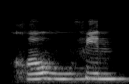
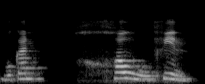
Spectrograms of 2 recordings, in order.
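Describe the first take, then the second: First: The middle sound is soft, with no added pressure. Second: The middle sound has an added push of pressure. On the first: The speaker calls it right. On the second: The speaker calls it wrong.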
